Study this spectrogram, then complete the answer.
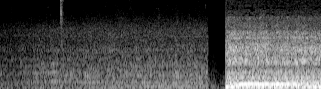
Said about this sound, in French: Il y a une Bugatti Chiron qui est arrivée à Monaco. C'est ça, la voiture que vous avez entendue tout à l'heure. Laissez-moi vous faire écouter ça.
